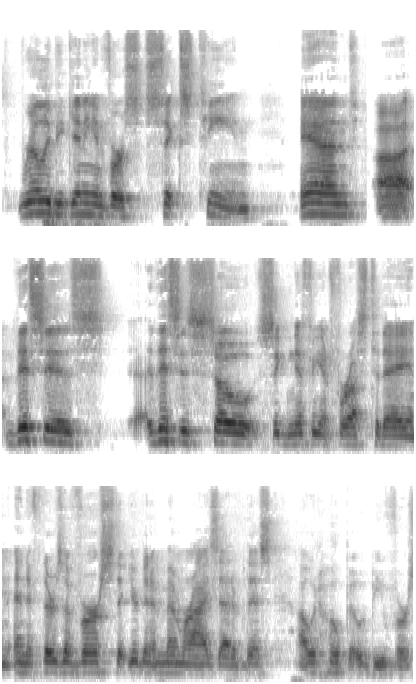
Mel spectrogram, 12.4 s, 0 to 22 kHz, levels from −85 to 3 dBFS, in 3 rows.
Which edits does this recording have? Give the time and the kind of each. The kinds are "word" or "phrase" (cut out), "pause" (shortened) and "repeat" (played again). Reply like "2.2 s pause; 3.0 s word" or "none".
3.6 s pause; 5.6 s word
